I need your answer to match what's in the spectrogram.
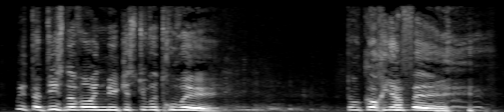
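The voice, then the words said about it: Put-on accent. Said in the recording (French): “Je ne sais pas pourquoi je prends cet accent-là”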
